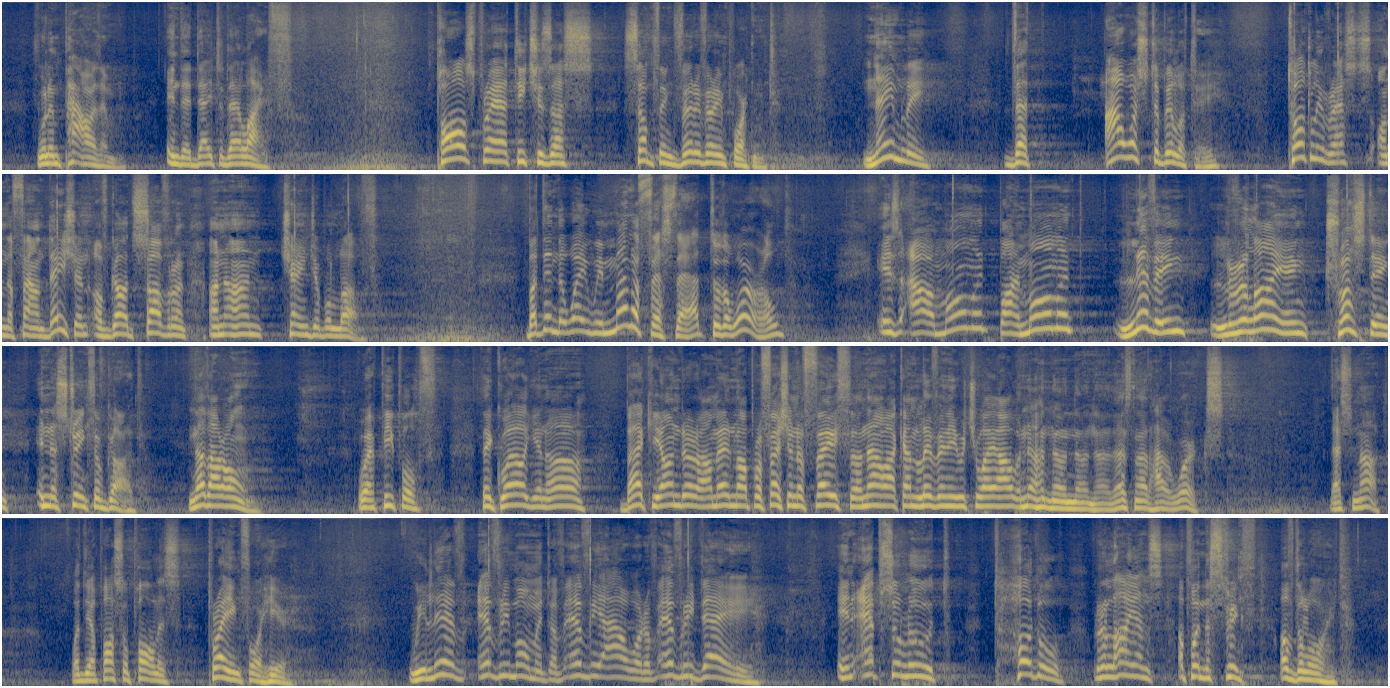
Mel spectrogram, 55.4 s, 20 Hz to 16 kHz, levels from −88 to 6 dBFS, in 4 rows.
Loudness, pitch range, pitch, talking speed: -15 LUFS, 130-220 Hz, 185 Hz, 130 wpm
